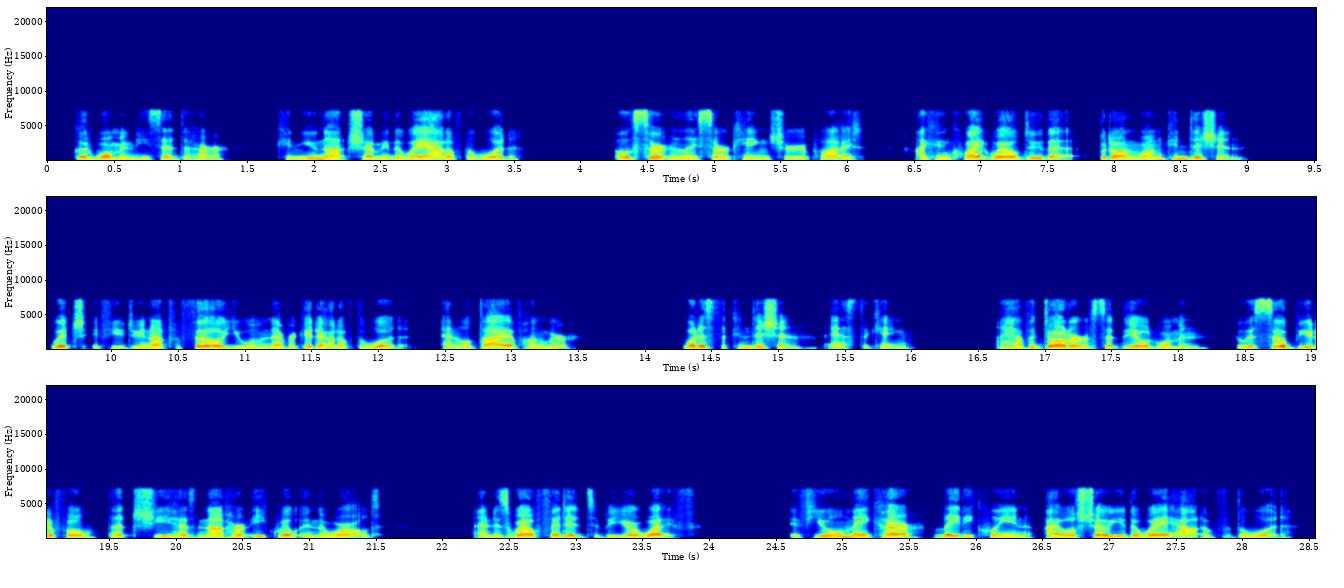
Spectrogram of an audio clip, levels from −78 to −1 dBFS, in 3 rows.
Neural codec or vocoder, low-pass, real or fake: codec, 16 kHz in and 24 kHz out, 0.9 kbps, LongCat-Audio-Codec, four codebook decoder; 7.2 kHz; fake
